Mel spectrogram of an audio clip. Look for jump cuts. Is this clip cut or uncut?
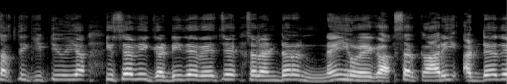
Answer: cut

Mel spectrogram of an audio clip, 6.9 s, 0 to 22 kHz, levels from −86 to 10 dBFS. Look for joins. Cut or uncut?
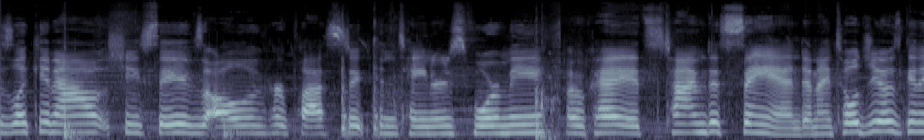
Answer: cut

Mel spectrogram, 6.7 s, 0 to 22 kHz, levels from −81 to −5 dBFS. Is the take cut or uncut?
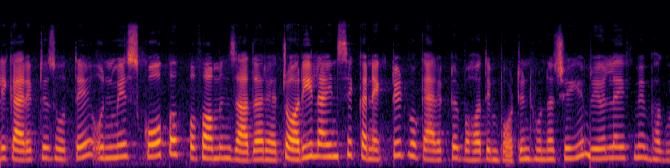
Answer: cut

